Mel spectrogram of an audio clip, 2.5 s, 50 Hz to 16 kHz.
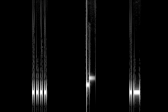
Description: Morse code, heard as a keyed tone, about 40 wpm, 700 Hz. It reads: H A
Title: Single Letters - Rapid-Fire 40wpm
